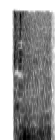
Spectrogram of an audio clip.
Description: sfx button; super racer

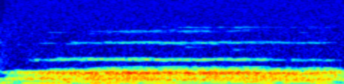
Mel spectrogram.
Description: wind low; Notrium

